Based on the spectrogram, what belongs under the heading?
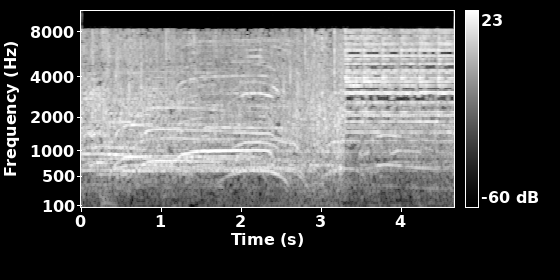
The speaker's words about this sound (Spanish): Escuchan la campana de Wall Street desde el edificio de la Bolsa de Valores de Nueva York, donde se luce hoy la bandera de Colombia junto a la de los Estados Unidos. El presidente Iván Duque fue invitado especial hoy a tocar la campana del cierre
